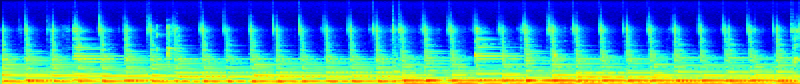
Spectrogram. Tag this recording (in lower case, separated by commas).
musical instrument, guitar, acoustic guitar, plucked string instrument, music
